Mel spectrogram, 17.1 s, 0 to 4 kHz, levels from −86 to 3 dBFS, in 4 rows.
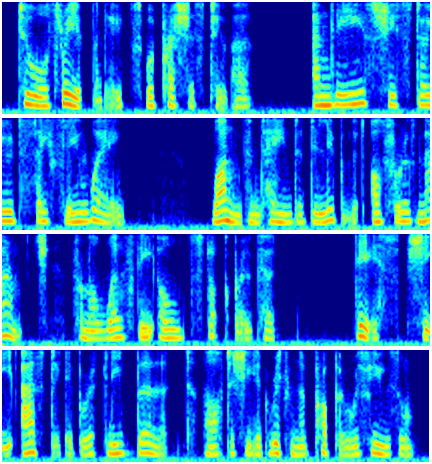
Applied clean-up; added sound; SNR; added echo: neural diffusion model UNIVERSE++.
